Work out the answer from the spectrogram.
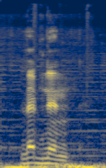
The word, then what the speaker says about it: Lebanon: En fait, ils prononcent ça ici "Leb'nin". Non... Lebanin.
